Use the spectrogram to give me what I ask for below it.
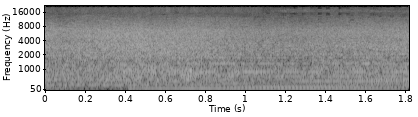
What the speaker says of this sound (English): there's a lot of water flowing, so the waterfalls are better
